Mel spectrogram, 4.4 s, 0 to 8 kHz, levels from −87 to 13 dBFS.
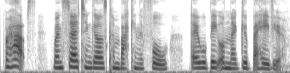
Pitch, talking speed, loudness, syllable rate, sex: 220 Hz, 220 wpm, -21 LUFS, 5.5 syllables/s, female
